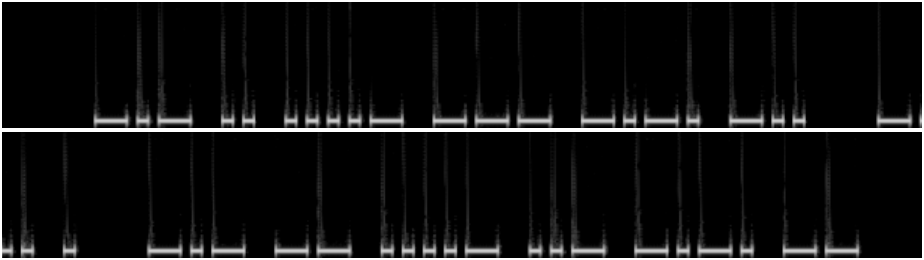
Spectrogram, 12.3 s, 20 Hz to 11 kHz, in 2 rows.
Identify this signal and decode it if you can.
Morse code, heard as a keyed tone, about 17 wpm, 700 Hz. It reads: KI4OCD DE KM4UCM
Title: USA Callsign DE Callsign - 6 Characters - 17wpm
